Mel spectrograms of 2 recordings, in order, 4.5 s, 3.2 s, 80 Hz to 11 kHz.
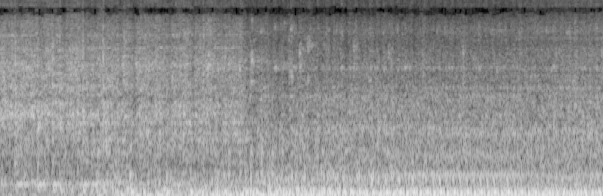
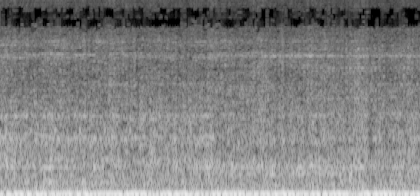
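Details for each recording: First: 1984 Holden VK Commodore after coil was unbolted and unplugged then refitted: loud, lumpy uneven running that never settles, blowing heavy smoke; rough running, owner thinks it sounds like it's running backwards. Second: 1984 Holden VK Commodore while checking ignition timing before paint: steady, even low rumble at idle with no misses, knocks or ticks; normal idle, timing judged about right.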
